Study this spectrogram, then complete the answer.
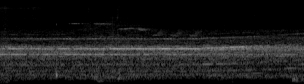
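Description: A model railway Class 59 locomotive hauls sixteen wagons up a helix, giving a steady, whining motor hum over continuous rolling wheel noise. No one speaks.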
